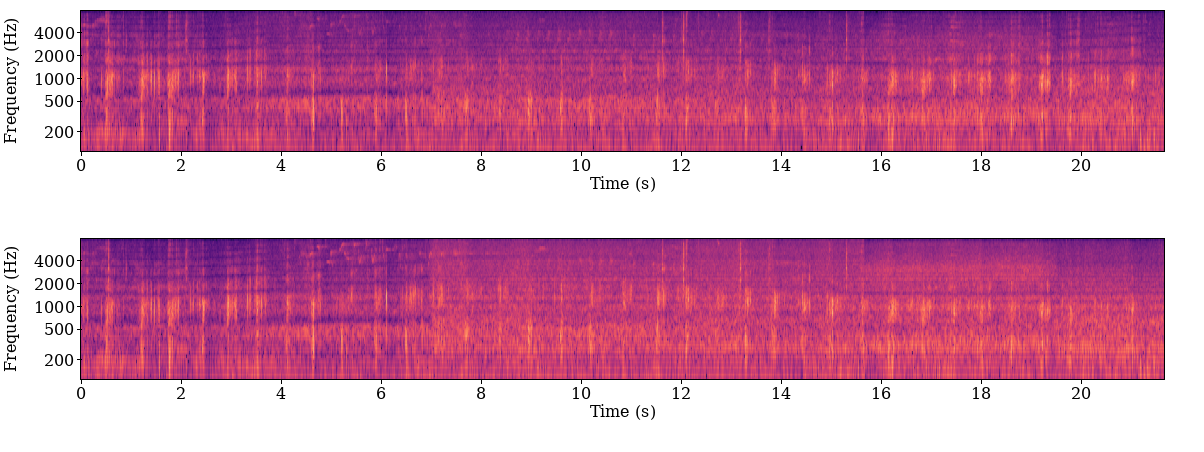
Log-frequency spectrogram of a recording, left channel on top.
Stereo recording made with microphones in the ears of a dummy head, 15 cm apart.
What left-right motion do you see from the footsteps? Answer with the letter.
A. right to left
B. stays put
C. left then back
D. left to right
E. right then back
E.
